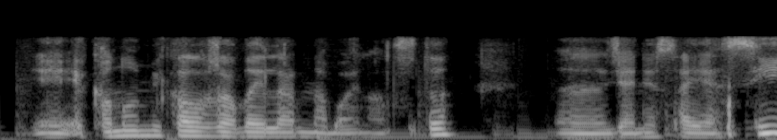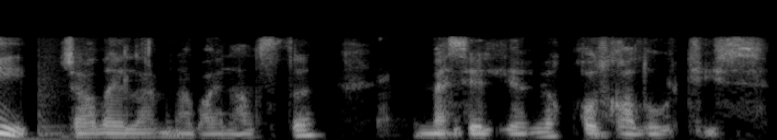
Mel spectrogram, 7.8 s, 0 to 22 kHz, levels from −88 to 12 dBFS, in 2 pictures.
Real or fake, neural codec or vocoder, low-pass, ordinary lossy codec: real; none; 7.2 kHz; none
